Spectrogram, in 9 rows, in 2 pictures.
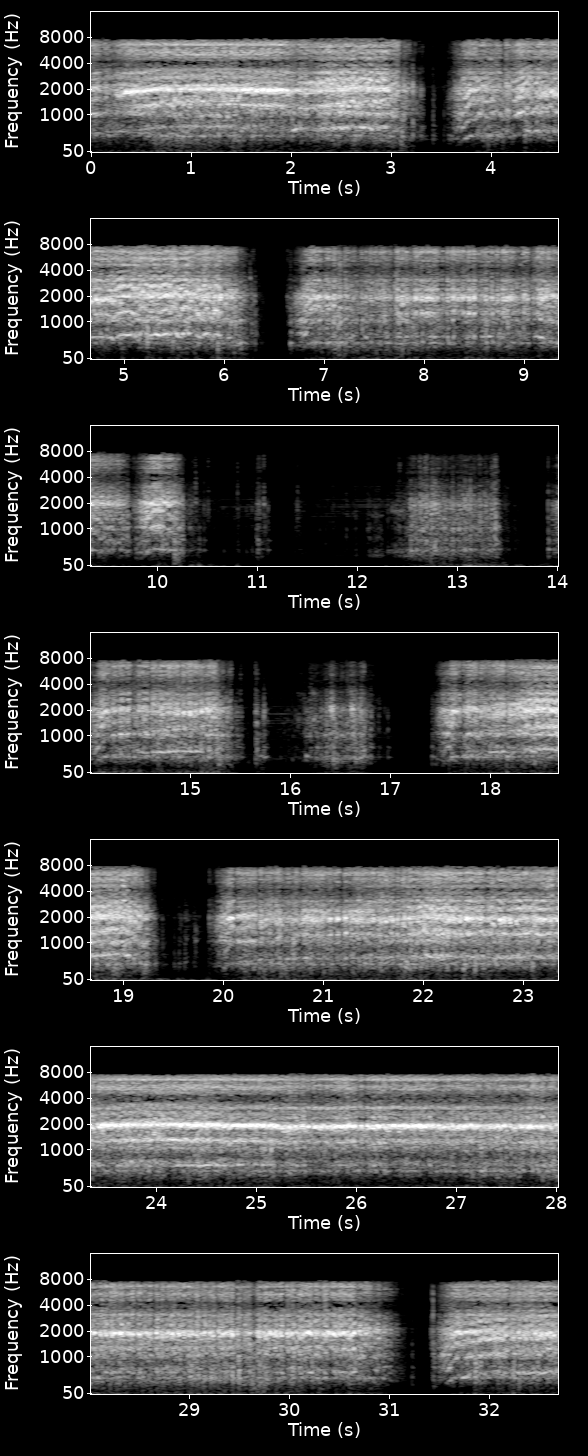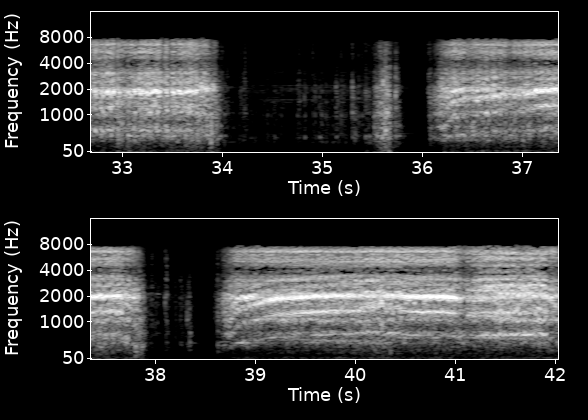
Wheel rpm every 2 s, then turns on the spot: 150, 110, 130, 110, 100, 10, 20, 80, 50, 90, 140, 160, 160, 160, 160, 80, 130, 20, 100, 110, 130.
10-12 14-16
